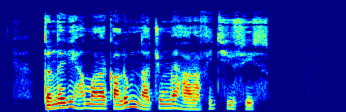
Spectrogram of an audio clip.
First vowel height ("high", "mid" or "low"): mid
